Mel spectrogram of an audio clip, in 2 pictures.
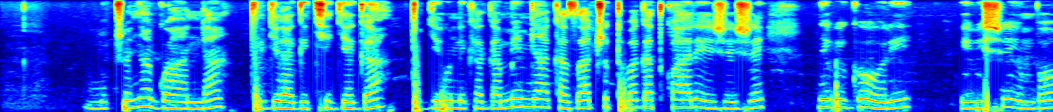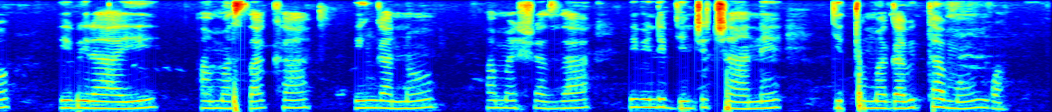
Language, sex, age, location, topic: Kinyarwanda, female, 18-24, Musanze, government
